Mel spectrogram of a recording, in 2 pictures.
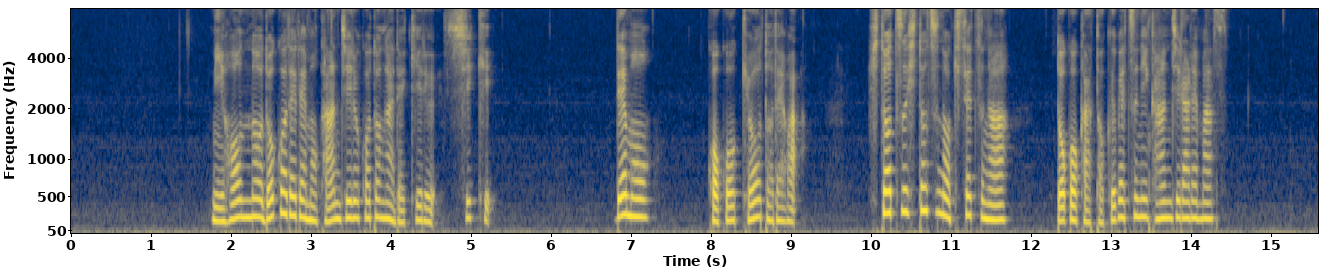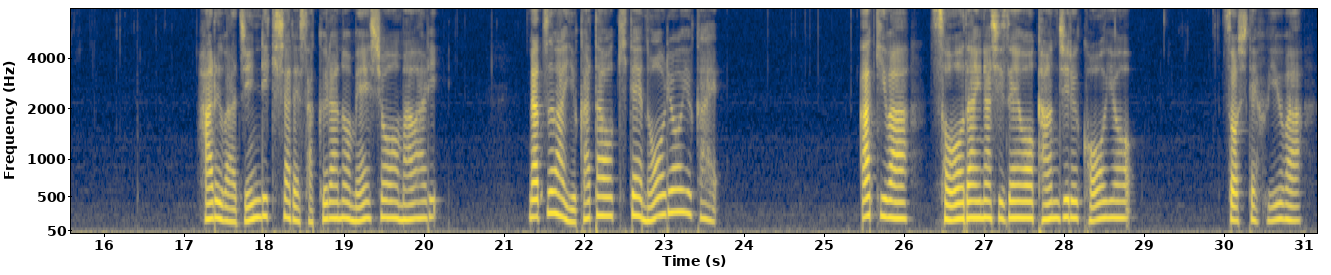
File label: narration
